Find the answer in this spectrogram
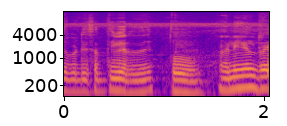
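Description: A man talking, with a faint steady high-pitched tone underneath.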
